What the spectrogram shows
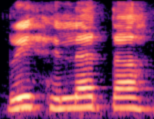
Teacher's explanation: را کے نیچے دیکھو زیر ہے تو اس کو باریک پڑھیں گے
